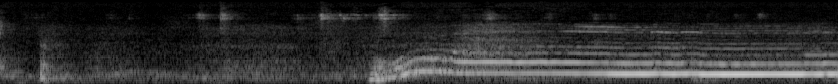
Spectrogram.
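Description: A male cat lets out a long, loud, drawn-out yowl at his own reflection in a mirror; it rises at first and then holds steady for a couple of seconds, following a few faint taps.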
